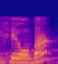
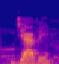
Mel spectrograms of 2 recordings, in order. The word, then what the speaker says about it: Yahvé: Ahora bien, cuando los estudiosos se dieron cuenta de que Jehová era un error como resultado del desconocimiento de la auténtica pronunciación del nombre personal de Dios Yahvé, optaron por poner en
